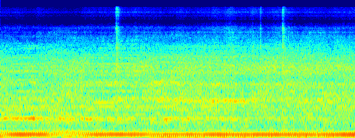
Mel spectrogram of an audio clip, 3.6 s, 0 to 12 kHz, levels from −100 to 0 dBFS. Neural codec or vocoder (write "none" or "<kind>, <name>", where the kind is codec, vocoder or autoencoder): autoencoder, DAC-VAE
